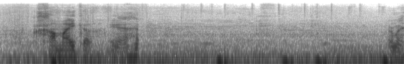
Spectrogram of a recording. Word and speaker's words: jamaica: You know we don't pronounce the J with a J. Jamaica.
